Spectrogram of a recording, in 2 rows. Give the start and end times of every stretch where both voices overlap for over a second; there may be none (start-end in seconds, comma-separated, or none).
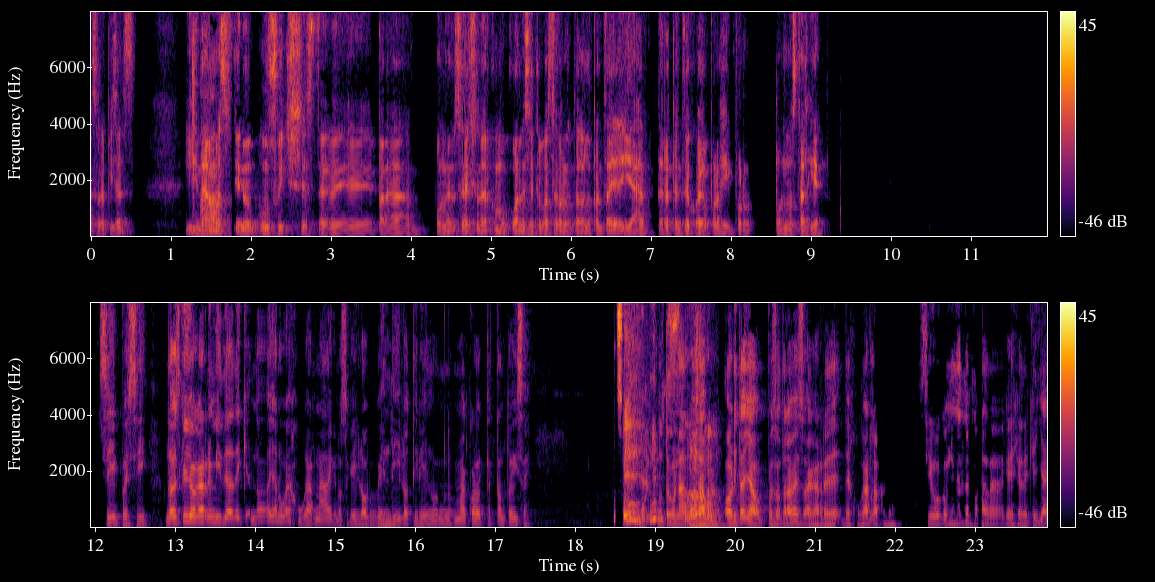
18.7-19.9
